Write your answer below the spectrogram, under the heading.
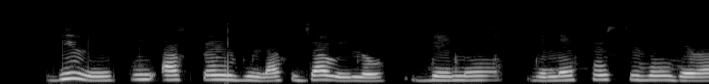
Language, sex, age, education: Yoruba, female, 15-29, secondary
